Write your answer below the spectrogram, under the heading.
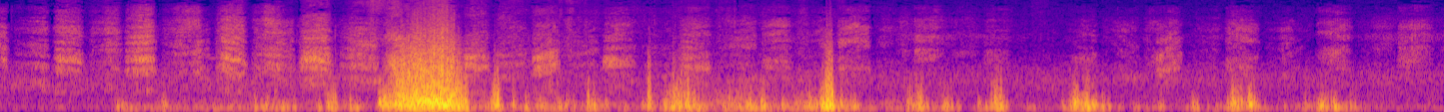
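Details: Staffordshire Bull Terrier at play, letting out one loud, harsh bark-like burst around two seconds, followed by a train of short, rhythmic huffs and grunts repeating roughly twice a second.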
